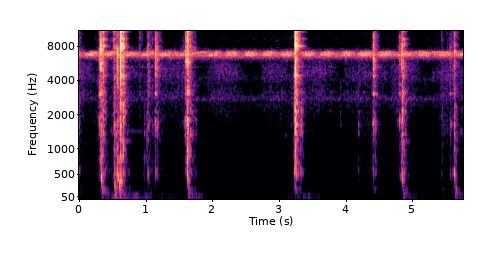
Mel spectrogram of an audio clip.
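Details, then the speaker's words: McCulloch Super Pro 125 chainsaw turned over by hand: sharp, irregular metallic clicks and clunks, with screeching noted earlier; owner suspects a bearing going out or a loose spring; metallic clunk, cause unknown. "I don't think it's fully cut but you can kind of hear some clunking he that CL already hold on you hear that little metallic clunk right"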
